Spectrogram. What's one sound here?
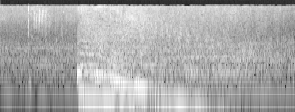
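A deep, falling electronic chime rings out.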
